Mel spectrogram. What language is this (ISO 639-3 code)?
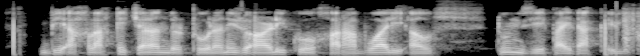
pus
